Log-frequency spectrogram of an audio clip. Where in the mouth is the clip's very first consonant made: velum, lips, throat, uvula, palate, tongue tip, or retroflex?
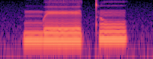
lips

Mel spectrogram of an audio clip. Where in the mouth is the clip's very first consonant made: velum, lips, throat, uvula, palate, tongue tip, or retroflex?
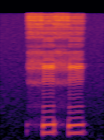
throat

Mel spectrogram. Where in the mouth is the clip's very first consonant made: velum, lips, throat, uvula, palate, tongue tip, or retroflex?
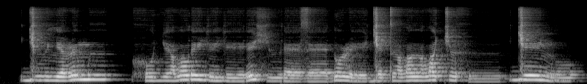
palate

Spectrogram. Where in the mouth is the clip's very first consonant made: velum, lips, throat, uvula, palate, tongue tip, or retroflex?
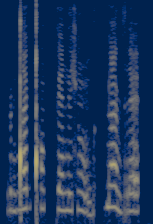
retroflex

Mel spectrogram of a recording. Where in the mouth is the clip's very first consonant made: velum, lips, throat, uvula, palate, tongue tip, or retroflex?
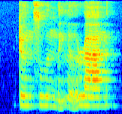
retroflex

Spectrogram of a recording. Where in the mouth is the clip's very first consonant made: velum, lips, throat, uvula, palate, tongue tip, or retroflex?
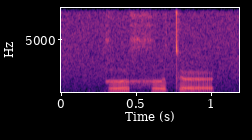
velum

